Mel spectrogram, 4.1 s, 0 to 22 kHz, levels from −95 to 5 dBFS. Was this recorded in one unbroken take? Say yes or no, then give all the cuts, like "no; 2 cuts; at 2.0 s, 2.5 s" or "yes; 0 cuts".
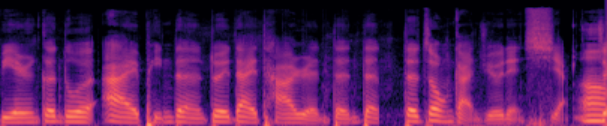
no; 1 cut; at 2.5 s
